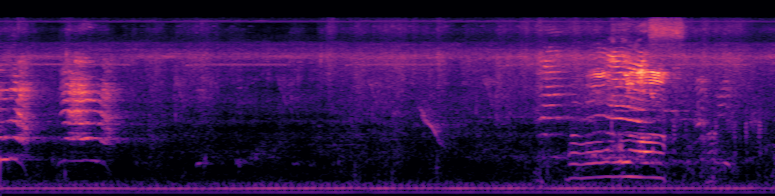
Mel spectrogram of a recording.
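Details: Goat filmed in a breeding setting: one drawn-out, steady, harmonic-rich bleat lasting about a second near the end, with human speech, children's voices and a constant low electrical hum throughout.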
